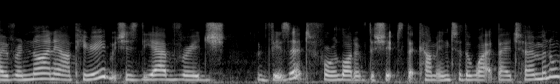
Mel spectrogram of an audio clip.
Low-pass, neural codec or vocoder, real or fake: 7.2 kHz; codec, 16 kHz, 4.8 kbps, FACodec; fake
